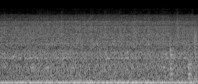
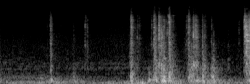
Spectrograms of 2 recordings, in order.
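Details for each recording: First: 1986 Chevy C10 that sat a couple of years, running after revival: smooth, steady, even idle with no knocks or misses, running pretty good. Blow-by is clearing. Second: Mostly original 1986 Chevy C10 with HEI distributor, sat a couple of years. Restarted with the top fan shroud off and a couple of vacuum lines plugged: clicks, cranking, then it catches into a loud, lumpy run after long storage.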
